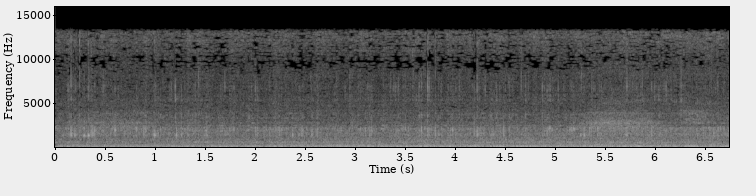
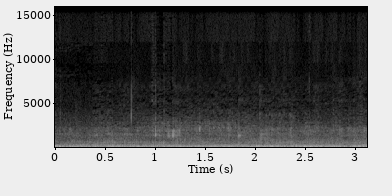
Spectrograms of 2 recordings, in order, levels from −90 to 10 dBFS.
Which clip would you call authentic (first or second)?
first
